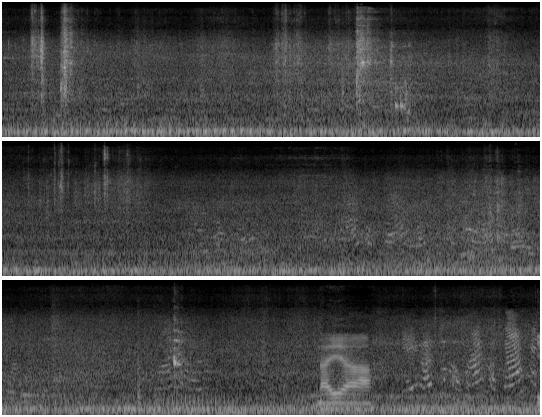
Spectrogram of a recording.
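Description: Steady low rumble of street traffic, with a few sharp clinks of utensils on bowls in the first few seconds. A brief voice comes in near the end.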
